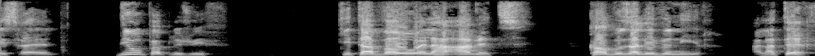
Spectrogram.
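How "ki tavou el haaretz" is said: usual speaking voice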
